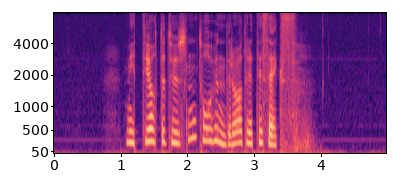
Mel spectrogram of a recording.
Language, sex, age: Norwegian, female, 48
